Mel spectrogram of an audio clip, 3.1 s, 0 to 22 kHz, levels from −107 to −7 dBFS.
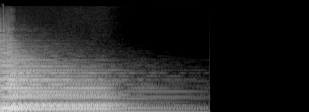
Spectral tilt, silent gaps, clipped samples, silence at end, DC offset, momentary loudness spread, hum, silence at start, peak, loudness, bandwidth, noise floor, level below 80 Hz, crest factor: -7 dB/octave; none; under 0.1%; 0.95 s; under 0.1%; 19 LU; none; 0 s; -10 dBFS; -28 LUFS; 11.5 kHz; -58 dBFS; -46 dBFS; 20 dB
